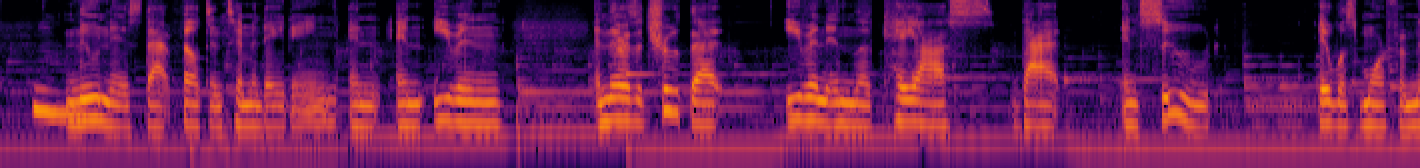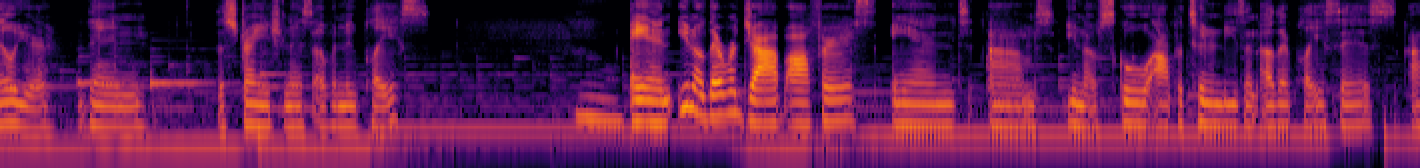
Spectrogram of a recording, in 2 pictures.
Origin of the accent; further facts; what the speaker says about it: St. Louis, Missouri, United States; Like, we are from St. Louis, so as much as I... And St. Louis is like, we live in the show me state, right?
